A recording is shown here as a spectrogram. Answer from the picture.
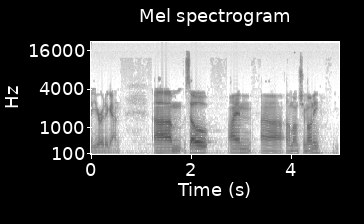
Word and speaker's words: Arnon Shimoni: So I'm Arnon Shimoni. You pronounce it correctly, which is respect.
